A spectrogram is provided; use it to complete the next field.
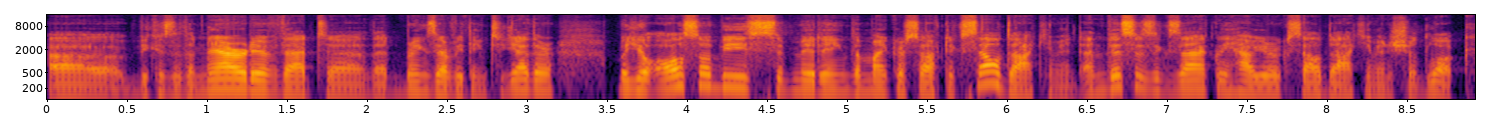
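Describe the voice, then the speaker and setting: The speech is very fast with hardly any pauses, in a very clean recording with a silent background. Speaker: professor. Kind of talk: tutorial.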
